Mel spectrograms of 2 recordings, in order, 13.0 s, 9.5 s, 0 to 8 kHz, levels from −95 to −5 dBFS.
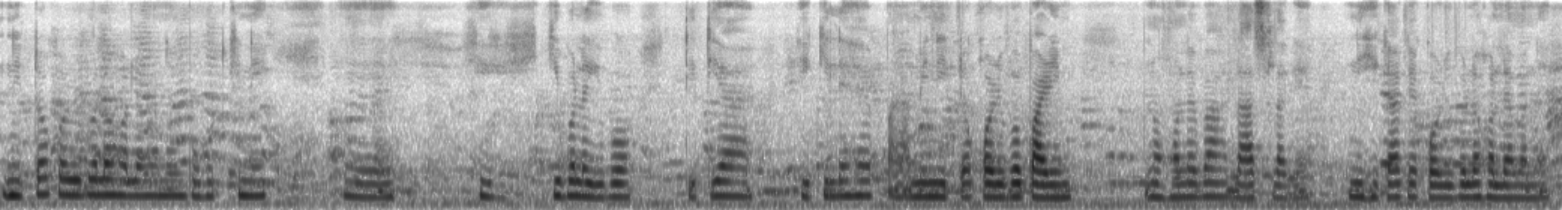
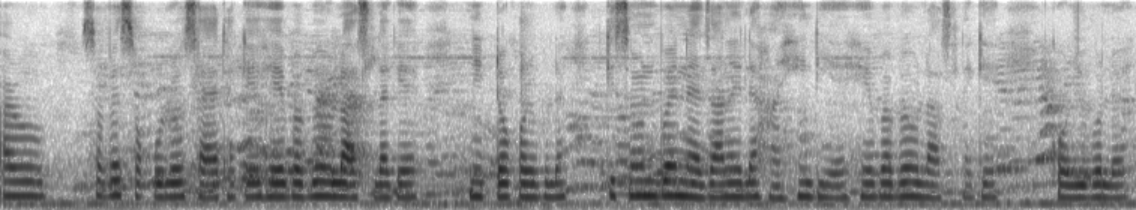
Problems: none marked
